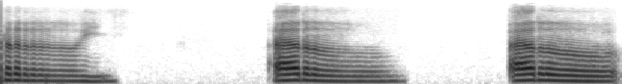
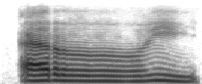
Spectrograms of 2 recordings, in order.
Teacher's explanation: Nah, jadi huruf ro itu getarnya sedikit aja.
